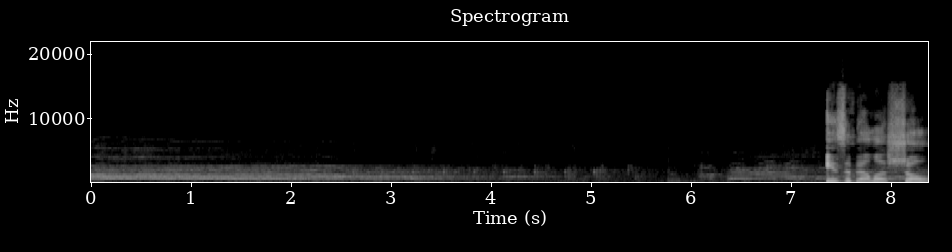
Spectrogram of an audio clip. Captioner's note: applause, cheering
